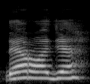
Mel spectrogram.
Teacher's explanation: റ ഫത്തഹ ആണല്ലോ അപ്പോ ഉയർത്തിയിട്ട് ഉച്ചരിക്കുക റ എന്നുള്ള സൗണ്ട് കൊടുക്കുക മലയാളത്തിൽ നമ്മൾ റ എന്ന് പറയുന്നതുപോലെ പറയരുത് ദറജ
